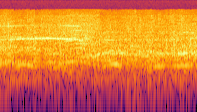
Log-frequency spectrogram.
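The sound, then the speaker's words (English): A crowd applauds steadily, dense clapping forming a constant hiss-like wash for the whole stretch, with faint voices and whistles rising through it. “More applause? Really?”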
